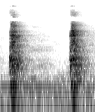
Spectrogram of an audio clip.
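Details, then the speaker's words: Sneezing, two sharp hissing bursts of air about a second apart, each fading quickly, heard during cold and flu season in a pelvic floor physical therapy tip on protecting against leaking urine when coughing or sneezing. "hi it's cold and flu season right now so if you catch yourself coughing and sneezing and feeling that oh I leaked a little bit try this"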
